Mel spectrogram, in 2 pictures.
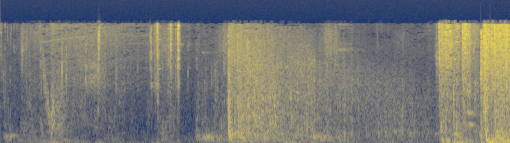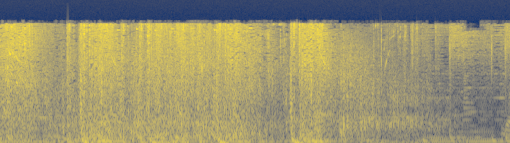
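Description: Dense gunfire and explosive blasts from a grenade launcher in a Fortnite match, loud and chaotic, with bursts of shots, a short lull, then sustained heavy firing and booms filling the rest.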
